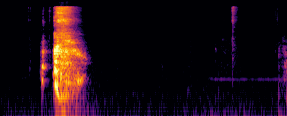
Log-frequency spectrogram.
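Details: Woman doing a sneezing challenge, sneeze induced with a piece of paper, eyes watering afterwards: a short intake of breath, then one sharp, explosive sneeze, followed by quiet.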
